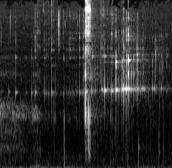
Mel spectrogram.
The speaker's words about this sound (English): So I've just poured myself a little scotch and coke. You can hear all these different ice cubes in there going left.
